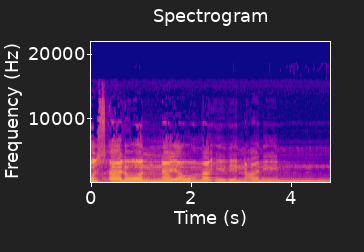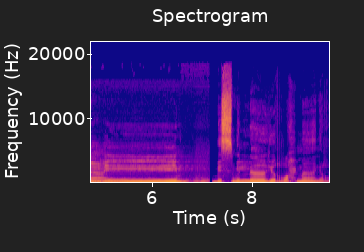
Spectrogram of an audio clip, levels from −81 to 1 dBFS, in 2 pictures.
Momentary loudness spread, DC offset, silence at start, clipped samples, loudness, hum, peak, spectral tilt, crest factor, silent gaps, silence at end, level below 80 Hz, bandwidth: 13 LU; under 0.1%; 0 s; under 0.1%; -23 LUFS; none; -6 dBFS; -4 dB/octave; 16 dB; 7.16-7.20 s; 0 s; -46 dBFS; 19 kHz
